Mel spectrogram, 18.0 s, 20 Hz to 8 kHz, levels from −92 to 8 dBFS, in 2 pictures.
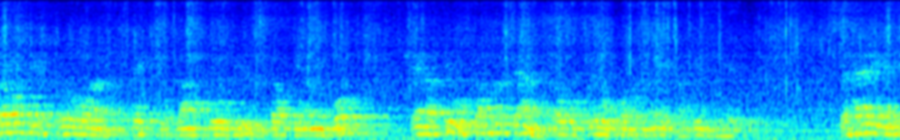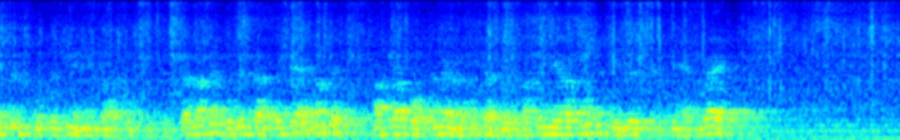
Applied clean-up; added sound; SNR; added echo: none; Wind; 16 dB; reverberation time 1.2 s.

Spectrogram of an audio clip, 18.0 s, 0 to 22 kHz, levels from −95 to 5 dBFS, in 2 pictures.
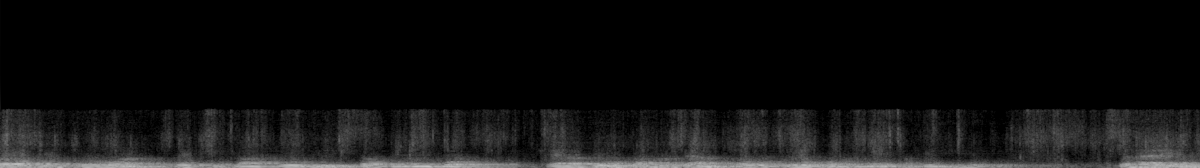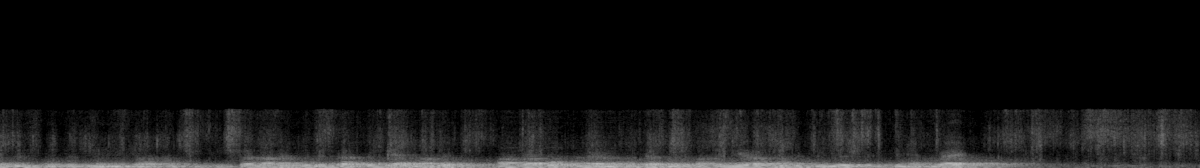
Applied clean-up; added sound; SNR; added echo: neural separator model SepFormer DNS4.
